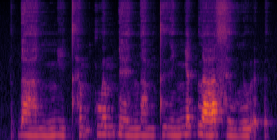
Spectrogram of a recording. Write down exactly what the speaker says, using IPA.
ɗa̤ː˨˩n ɲi˧˩t̪ʰə̰˧˨mkwə˧mɗɛ̤˨˩ na̤˨˩mt̪ɨ̤˨˩ə̯ ɲa˦˥t̚laː˨˦sə̤˨˩w lṵ˧˨ə̯ʔ

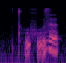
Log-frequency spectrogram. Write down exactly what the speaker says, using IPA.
tʰṵxṵzə

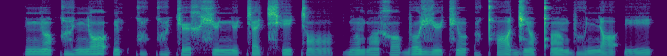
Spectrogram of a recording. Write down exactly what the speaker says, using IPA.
ɲõqɛ̤ɲɔ ʔĩpqo̤qo̤cʏx ɕyɲycɛt͡ɕʰi cɑ̃ | bõbɑ̃xɔbo ʑyt͡ɕõʔo̤qʰɑ d͡ʑõqʼõ bo̤ ɲɑʔi

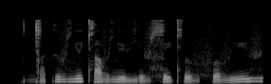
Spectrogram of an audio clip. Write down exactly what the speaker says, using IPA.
ɡ͡ǀɑkɯvʎɯ cʰɑvʎyvjiv ɬicʰuv foviv

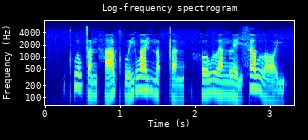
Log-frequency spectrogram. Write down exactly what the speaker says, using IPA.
kʷʰɐ˥wt̪ɐ˨nhaː˨˥ kʷʰe˨˥j wɐ˥jn̪ɐ˧p̚t̪ɐ˨ŋ | ho˨˧wlɐ˨ŋle˨˩jsɐ˥w lɔː˨˩j

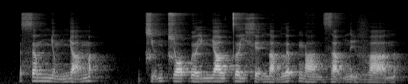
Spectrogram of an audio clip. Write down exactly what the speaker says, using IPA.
sə˧mɲə˧˩mɲa̰˧˥m | t͡ɕɨ̰˧˥nt͡ɕɔ˨˦ɓə˨˦j ɲa˧wt̪ə˧j xḛ˧˨ na̰˧˨mlə˦˥p̚ ŋa̤˨˩nza̰˧˨wnḭ˧˨ va˧˩˨n

